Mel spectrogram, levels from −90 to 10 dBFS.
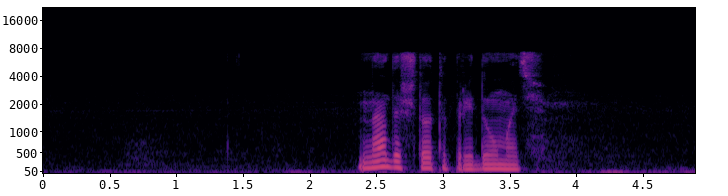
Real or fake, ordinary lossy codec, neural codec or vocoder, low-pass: real; none; none; 7.2 kHz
